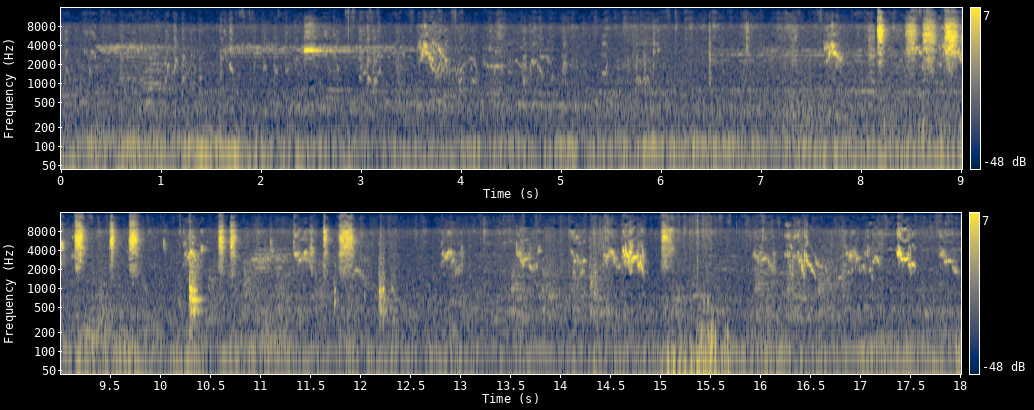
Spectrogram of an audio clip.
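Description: Budgerigars chirping and warbling in short high calls, with a run of quick sharp clicks in the middle and again later as they peck and tear at water spinach stems.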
